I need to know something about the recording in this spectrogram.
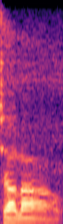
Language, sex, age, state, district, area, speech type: Telugu, male, 18-30, Andhra Pradesh, Nandyal, urban, spontaneous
